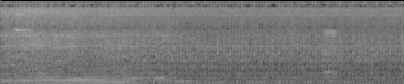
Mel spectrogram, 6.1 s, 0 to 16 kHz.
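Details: Mitsubishi Fuso with 4P10 F1 diesel engine, which wouldn't start until a reset: it now settles into a steady, even clatter at idle with no misses or stumbles. The engine runs normally.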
